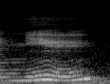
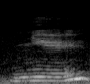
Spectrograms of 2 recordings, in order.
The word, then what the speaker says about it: knew: could even when I knew knew the k is silent I knew I never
